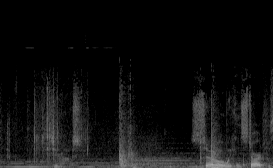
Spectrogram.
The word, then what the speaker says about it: Xerox: starts with an ACC um It's Greek it's pronounced Xerox zerox so we can start with the signature card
